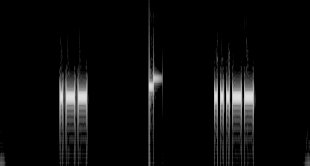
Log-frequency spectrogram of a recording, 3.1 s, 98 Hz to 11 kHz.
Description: Morse code, heard as a keyed tone, about 40 wpm, 700 Hz. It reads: W 3
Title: Single Letter-Number Alt - Rapid-Fire 40wpm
